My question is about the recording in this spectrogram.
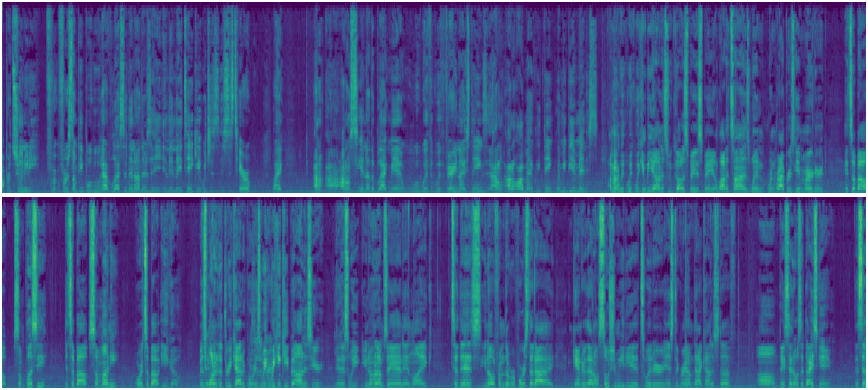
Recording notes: as we ride in the whip (never did I think I would do a podcast in the car lol)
